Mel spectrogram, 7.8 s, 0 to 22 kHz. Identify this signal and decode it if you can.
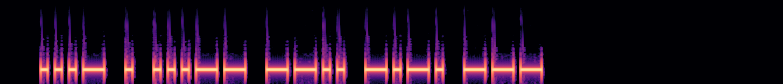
Morse code, heard as a keyed tone, about 17 wpm, 700 Hz. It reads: VE3ZCO
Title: DXCC-100 Call Signs - 6 Characters - 17wpm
